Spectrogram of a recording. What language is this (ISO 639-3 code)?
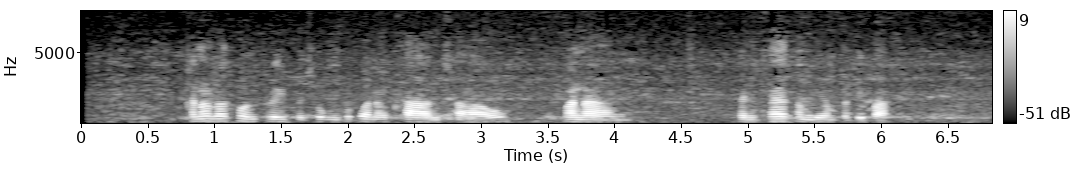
tha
